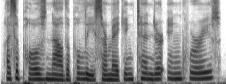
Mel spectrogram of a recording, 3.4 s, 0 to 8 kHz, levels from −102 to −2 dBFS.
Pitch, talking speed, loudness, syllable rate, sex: 190 Hz, 160 wpm, -18 LUFS, 5.8 syllables/s, female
